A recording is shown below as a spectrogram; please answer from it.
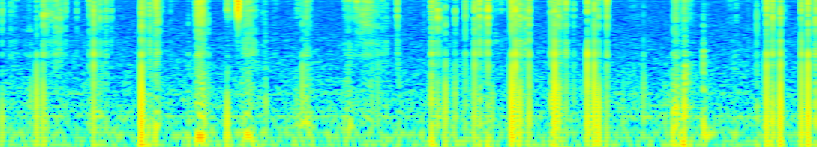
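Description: Long nails tap the sides and then the bottom of a small wax-filled glass candle jar, making a quick, uneven run of sharp, bright clicks. Each tap is dry and dies away almost instantly, with quiet rubbing between the taps.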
